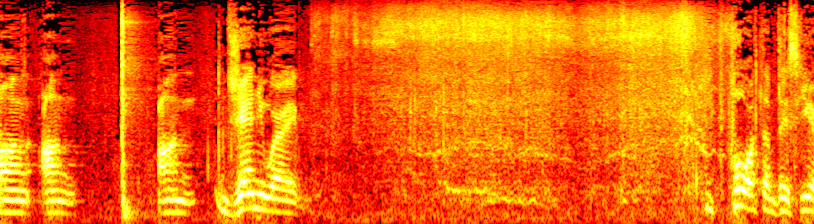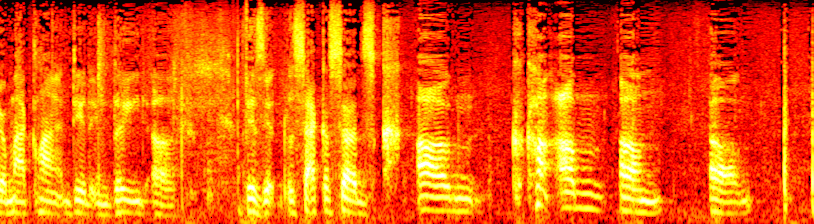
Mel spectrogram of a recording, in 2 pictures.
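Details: Acted stuttering: a movie scene in which a lawyer character stutters while giving an opening statement to a jury. Finding: stuttering (acted).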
